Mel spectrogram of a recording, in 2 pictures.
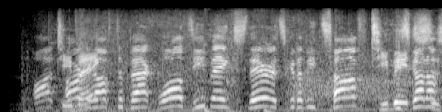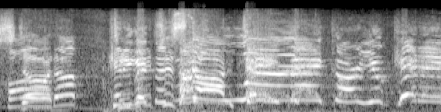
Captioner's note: game noises and commentators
